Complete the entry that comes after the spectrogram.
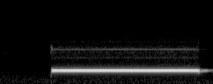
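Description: A clear, steady E note on an ocarina rings out alone for about a second and a half, soft and flute-like, with no other sounds around it.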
